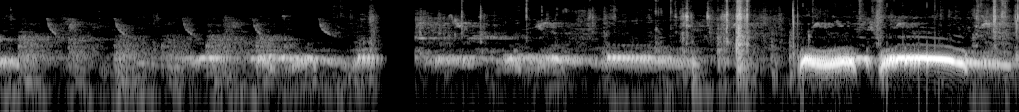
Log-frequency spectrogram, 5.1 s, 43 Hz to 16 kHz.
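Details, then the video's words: Spotted dove decoy bird, 2–3 years old: soft, steady low cooing builds to two loud, full coo notes at the end. "นกต่อ เสียงใหญ่(เจ็กหัวโต)และเสียงกลางกับเสียงเล็ก จ้วดๆ ครับ"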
